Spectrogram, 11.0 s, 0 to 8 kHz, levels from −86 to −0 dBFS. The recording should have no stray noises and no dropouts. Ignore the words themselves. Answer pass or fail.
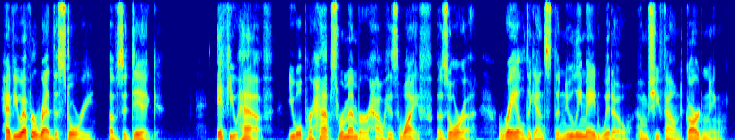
pass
